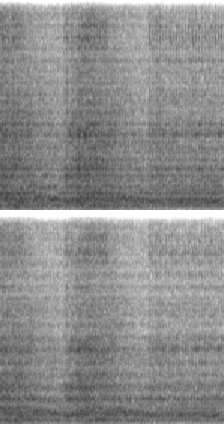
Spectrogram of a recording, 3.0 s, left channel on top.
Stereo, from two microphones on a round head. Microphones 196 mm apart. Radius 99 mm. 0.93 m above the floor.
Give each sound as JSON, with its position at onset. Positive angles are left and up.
{"t": 0.0, "sound": "an engine running", "side_deg": 30, "distance_m": 1.1}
